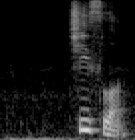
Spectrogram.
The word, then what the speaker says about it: числа: Числа. Числа. We replace O with A, and again we got floating emphasis. Числа.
